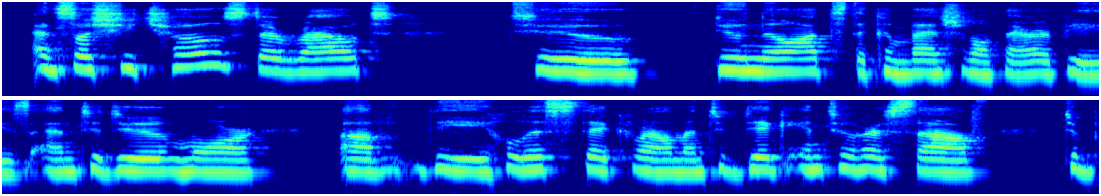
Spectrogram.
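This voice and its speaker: Against a quiet background, a woman with a Persian accent speaks fairly slowly at a fairly high pitch with fairly even intonation. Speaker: naturopathic physician. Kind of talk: interview. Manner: halting.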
